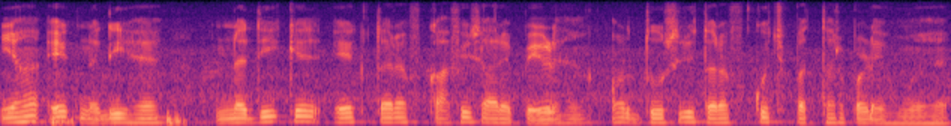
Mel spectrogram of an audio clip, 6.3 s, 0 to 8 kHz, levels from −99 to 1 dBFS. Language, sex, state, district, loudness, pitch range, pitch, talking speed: Hindi, male, Maharashtra, Nagpur, -22 LUFS, 95-110 Hz, 100 Hz, 190 wpm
